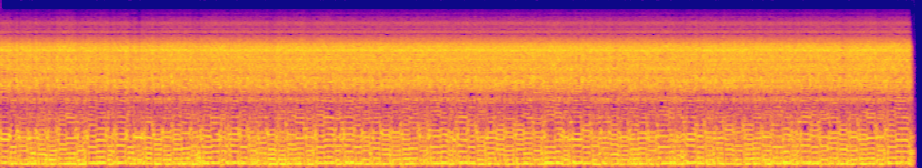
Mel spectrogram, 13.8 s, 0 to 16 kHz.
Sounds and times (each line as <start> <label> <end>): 0.0 guitar 13.8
